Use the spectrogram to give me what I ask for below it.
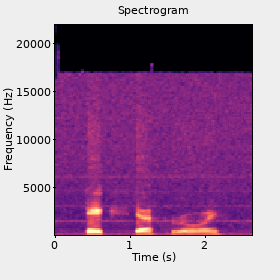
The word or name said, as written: Tektah We-Roy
